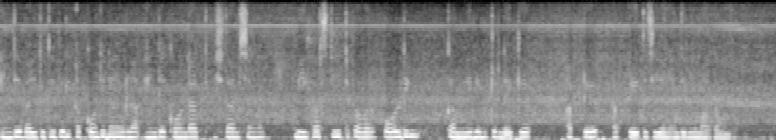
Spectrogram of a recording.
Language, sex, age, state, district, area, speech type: Malayalam, female, 18-30, Kerala, Idukki, rural, read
